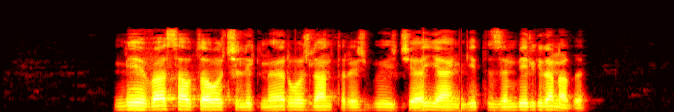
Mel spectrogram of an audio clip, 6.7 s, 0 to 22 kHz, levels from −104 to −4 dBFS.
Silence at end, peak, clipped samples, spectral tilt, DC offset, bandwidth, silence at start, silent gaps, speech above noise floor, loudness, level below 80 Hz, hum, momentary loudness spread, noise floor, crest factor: 0.9 s; -2 dBFS; under 0.1%; -4.5 dB/octave; under 0.1%; 7.8 kHz; 1.15 s; none; 67 dB; -19 LUFS; -60 dBFS; none; 13 LU; -86 dBFS; 18 dB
